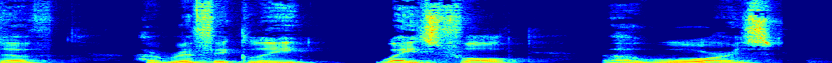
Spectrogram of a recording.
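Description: A man talks with an American accent and fairly even intonation. His tone is dark and mellow. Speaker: historian and think tank president. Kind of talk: interview.

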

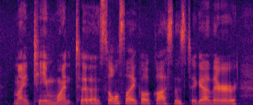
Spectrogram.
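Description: A woman speaks with an American accent. There is noticeable background noise. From New York, Long Island. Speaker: graduating MBA student. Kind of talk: studio interview. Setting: studio with live audience.

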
